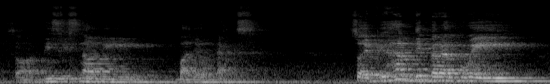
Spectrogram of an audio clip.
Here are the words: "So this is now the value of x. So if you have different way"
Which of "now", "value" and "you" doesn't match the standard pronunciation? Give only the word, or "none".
value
